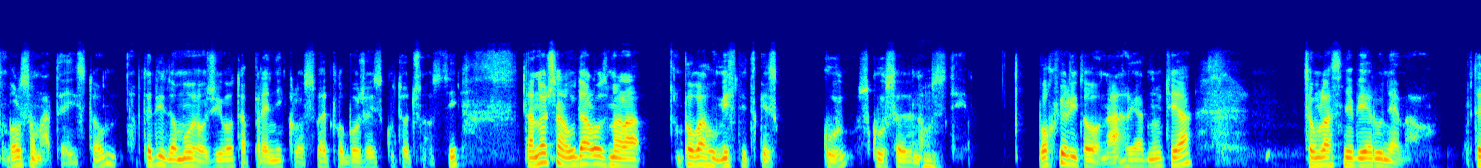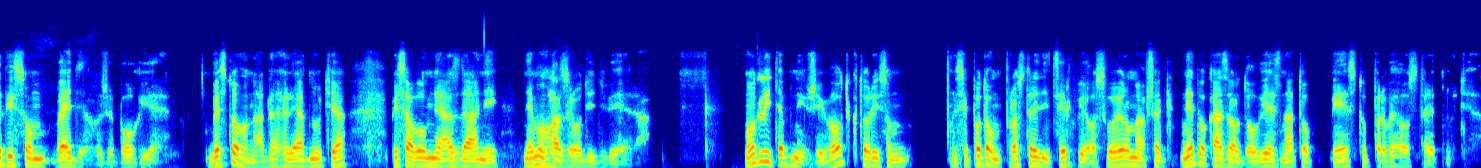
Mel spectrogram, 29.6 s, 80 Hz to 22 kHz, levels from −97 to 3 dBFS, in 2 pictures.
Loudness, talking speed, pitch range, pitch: -28 LUFS, 130 wpm, 115-140 Hz, 125 Hz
